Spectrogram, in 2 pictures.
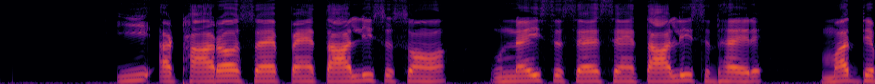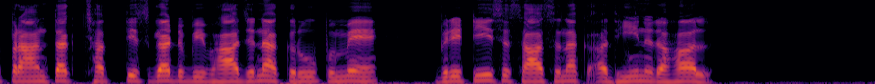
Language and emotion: Maithili, neutral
